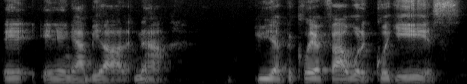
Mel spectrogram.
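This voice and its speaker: A man hosting a relationship advice chat, emphatic and preachy, quoting scripture and repeating key points slowly. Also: low-pitched, fairly even intonation.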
